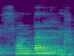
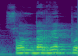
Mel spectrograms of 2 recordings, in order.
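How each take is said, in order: First: सौंदर्य as "saun-darya"; ends in rya. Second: सौंदर्यत्व as "saundarya-tva"; extra tva ending. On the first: Teacher correcting the word, सौंदर्य without "tva". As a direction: finish सौंदर्य on "rya", no suffix. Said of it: "क्या होगा?". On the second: Teacher showing the mistake, सौंदर्यत्व with extra suffix. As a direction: add "tva" to the end of सौंदर्यत्व. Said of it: "सौंदर्यत्व नहीं". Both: Shown as a demonstration.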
